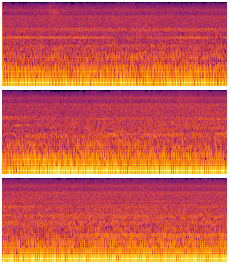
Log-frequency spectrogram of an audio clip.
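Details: Range Rover engine with misfire but no DTC stored in ECM: steady low drone with slightly uneven, stumbling pulses instead of a smooth beat; rough running consistent with a misfire.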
